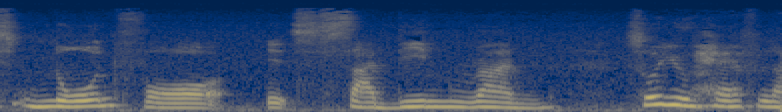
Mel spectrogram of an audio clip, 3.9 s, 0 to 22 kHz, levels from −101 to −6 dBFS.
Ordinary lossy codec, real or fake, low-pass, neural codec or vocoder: none; real; 19.8 kHz; none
